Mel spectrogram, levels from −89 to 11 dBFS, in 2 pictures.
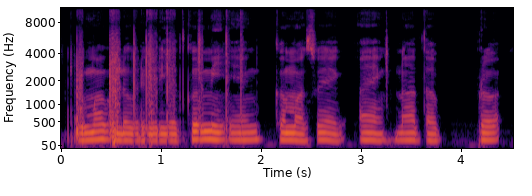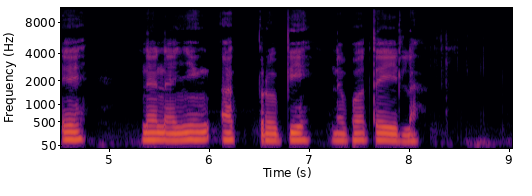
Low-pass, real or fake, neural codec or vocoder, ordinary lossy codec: none; fake; vocoder, 22.05 kHz, 80 mel bands, Vocos; none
